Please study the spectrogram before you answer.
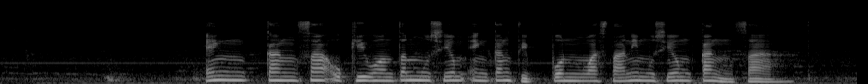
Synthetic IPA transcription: ʔɪŋkaŋsaʔuɡ̥i̤wɔnt̪ənmusiʊmɪŋkaŋd̪̥i̤pʊnwast̪animusiʊmkaŋsa

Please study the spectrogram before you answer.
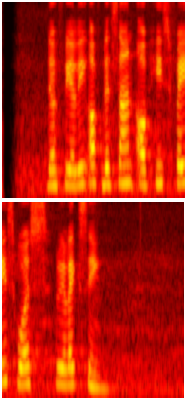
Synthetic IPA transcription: dəfilĩŋʔɔfdəsãnɔfhisfeswɔsɹilɛksĩŋ

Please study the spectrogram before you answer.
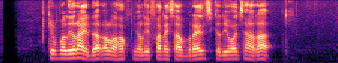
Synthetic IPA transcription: kəmbaliɾajdarɔlɔɦɔk̚niŋalifanesabɾanskərdiwaɲt͡ʃaɾa

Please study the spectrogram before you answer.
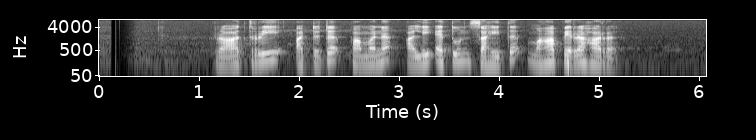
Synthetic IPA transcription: raːt̪riːɐʈːɐʈɐpɐmɐnɐɐliʔæt̪unsɐɦit̪ɐmɐɦapeɾɐɦɐɾɐ

